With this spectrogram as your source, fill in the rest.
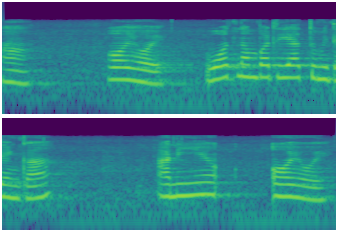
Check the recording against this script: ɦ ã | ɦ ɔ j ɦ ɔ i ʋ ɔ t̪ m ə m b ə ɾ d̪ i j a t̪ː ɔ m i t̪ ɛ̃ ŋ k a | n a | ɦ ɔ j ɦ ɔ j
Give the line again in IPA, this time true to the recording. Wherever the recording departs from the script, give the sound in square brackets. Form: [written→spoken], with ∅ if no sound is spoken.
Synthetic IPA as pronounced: ɦ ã | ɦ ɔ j ɦ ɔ [i→j] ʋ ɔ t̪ [m→n] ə m b ə ɾ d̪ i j a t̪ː [ɔ→u] m i t̪ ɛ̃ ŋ k a | n [a→i] | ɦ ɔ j ɦ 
